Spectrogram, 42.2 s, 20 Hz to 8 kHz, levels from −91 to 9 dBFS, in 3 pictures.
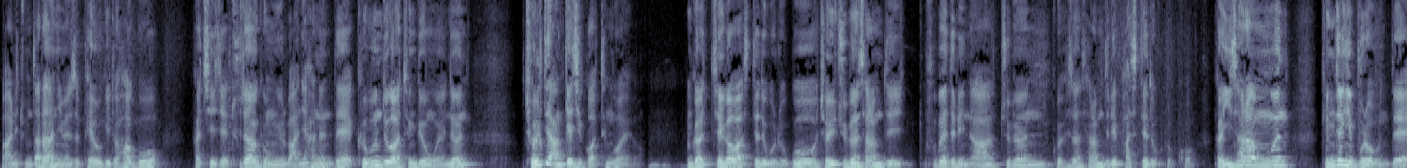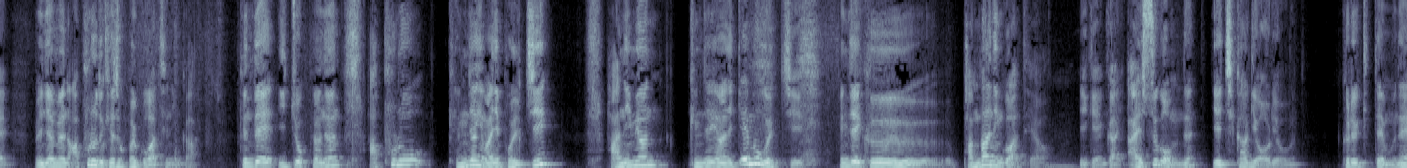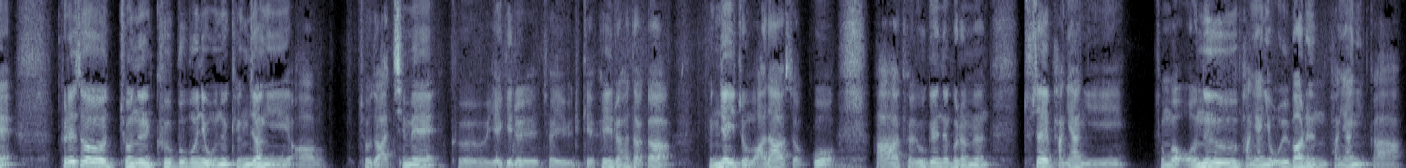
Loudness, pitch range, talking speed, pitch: -18 LUFS, 110-155 Hz, 365 characters per minute, 130 Hz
